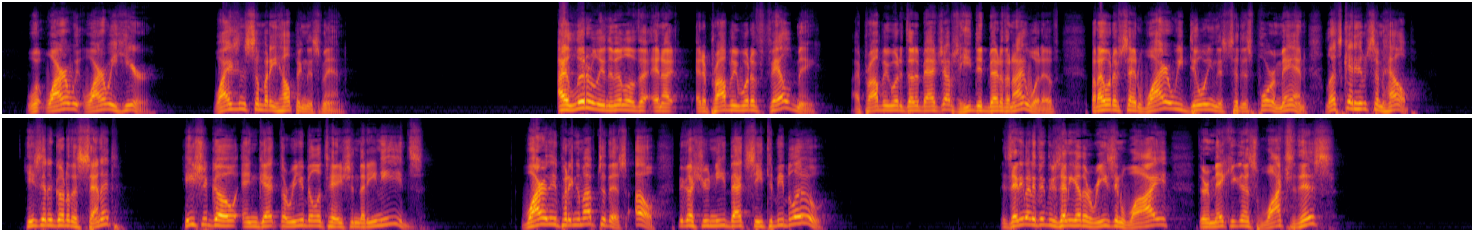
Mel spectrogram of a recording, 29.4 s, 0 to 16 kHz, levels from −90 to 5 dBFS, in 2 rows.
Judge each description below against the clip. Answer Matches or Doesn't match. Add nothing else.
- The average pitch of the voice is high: Doesn't match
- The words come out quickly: Matches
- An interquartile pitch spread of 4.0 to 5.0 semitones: Matches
